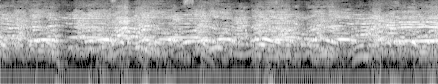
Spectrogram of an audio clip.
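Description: Speech only: a man praying aloud in a fast, unbroken stream.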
